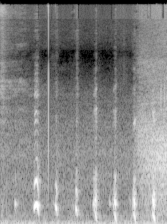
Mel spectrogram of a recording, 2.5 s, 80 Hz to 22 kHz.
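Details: 2003 GMC Denali rear brake with a part missing from the back side, giving a rhythmic hooting squeal of about three chirps a second; pad worn to metal with a damaged rotor, fixed with new calipers, pads and rotors.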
